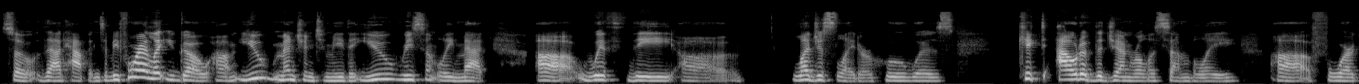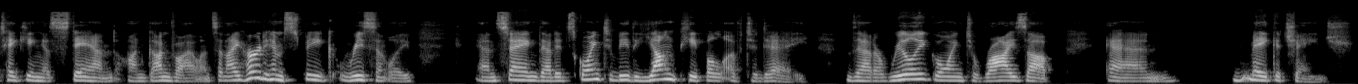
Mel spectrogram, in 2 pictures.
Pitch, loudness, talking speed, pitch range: 180 Hz, -21 LUFS, 150 wpm, 165-205 Hz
